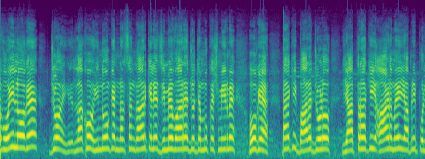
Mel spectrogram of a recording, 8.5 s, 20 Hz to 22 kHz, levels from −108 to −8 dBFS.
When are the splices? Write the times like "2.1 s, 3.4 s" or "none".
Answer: 5.7 s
